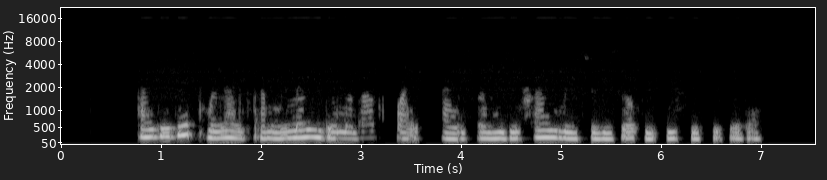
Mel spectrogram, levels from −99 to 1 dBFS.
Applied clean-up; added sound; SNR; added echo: none; none; none; none.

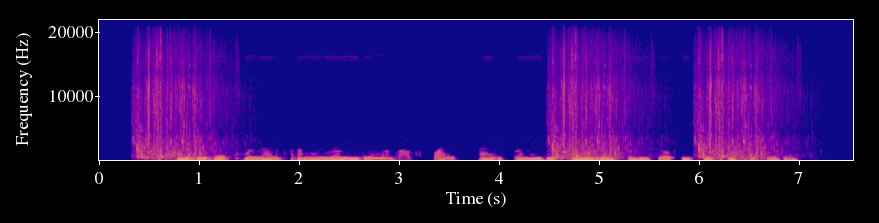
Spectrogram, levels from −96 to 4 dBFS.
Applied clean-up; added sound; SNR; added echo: none; Splash, splatter; 12 dB; none.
